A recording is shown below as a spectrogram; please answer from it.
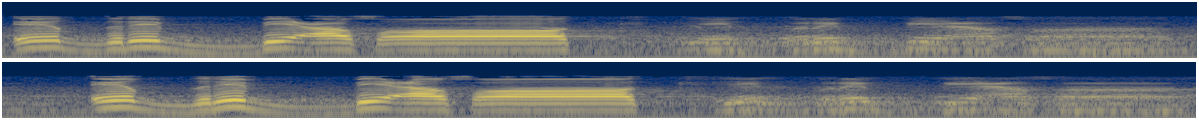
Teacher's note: الآن معنا مثلا اضرب بعصاك، باء وباء، فإننا نضغم الباء الأولى في الثانية فنقول اضرب ب، ثم تكمل اضرب بعصاك. لاحظ هنا أضغمنا الباءين الأولى في الثانية فصارت باء مشددة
